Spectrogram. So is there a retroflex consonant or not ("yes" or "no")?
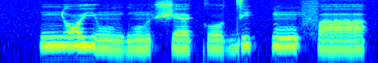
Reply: no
